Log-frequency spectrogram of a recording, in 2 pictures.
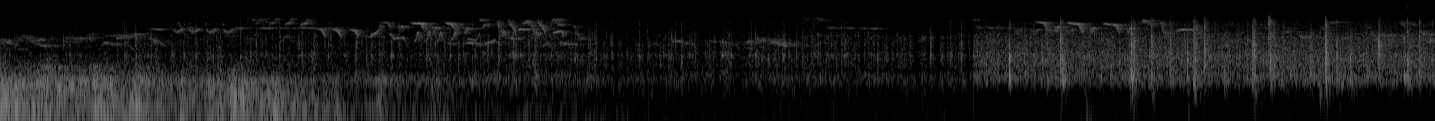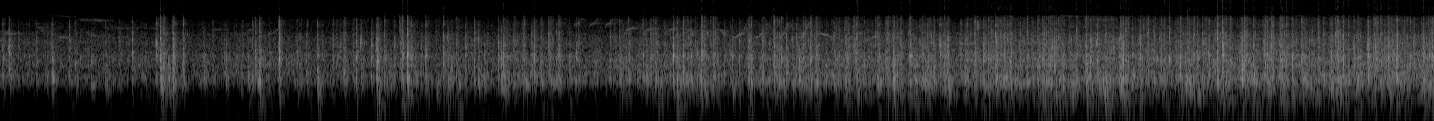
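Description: The rumble of a thunderclap dies away while a bird sings in short phrases. About ten seconds in, rain sets in as a hiss of many small drops ticking on leaves, and it grows steadily heavier.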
